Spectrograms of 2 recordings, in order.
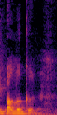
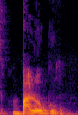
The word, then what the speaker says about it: Balogun: So in America, you say Balogun. No. In Nigeria, you do not pronounce the N. It's Balogun. Balogun.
